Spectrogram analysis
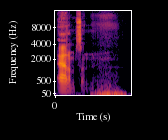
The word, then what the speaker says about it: Adamson: This is Second Lieutenant Donald Bruce Adamson. That one's easy to pronounce because it's just Adam and Son.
